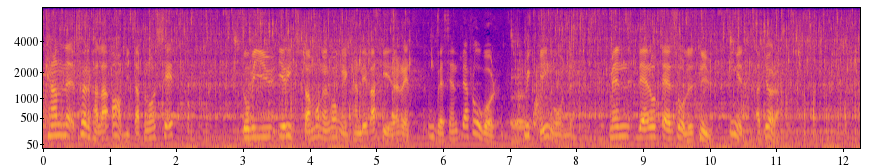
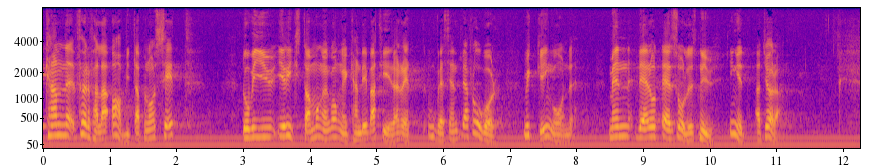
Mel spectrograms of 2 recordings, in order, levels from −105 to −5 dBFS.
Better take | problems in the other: second | background sound (Sink (filling or washing)); 7 dB below the speech

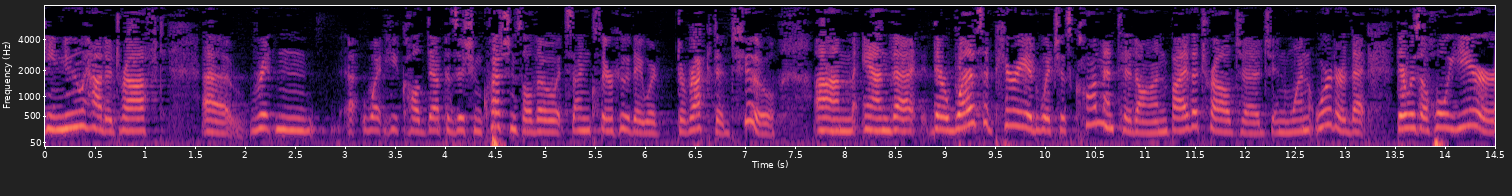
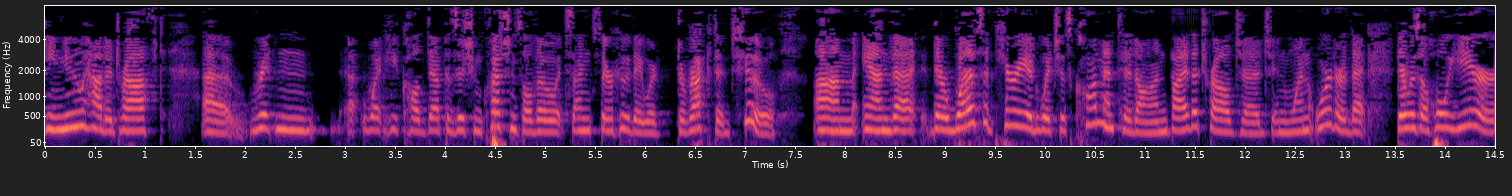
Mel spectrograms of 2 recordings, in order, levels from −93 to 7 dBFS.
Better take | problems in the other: first | noise reduction (neural mask model Resemble Enhance denoiser)

